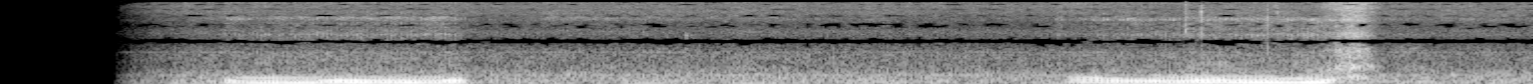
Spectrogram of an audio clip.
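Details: Dog asleep: two low, buzzing snores about three seconds apart with quiet breathing between; snoring.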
